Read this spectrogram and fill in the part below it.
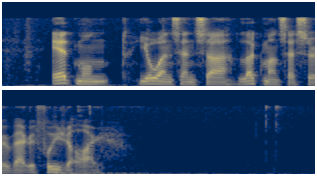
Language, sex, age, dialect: Faroese, male, 15-35, Norðurstreymoy/Eysturoy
